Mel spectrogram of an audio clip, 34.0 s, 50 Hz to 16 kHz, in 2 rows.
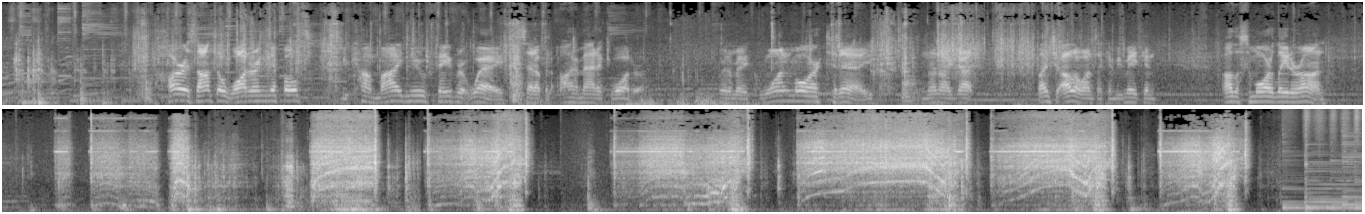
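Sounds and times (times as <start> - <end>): power drill boring through plastic: 9.2 - 15.1, 17.6 - 20.0, 20.6 - 23.7, 24.6 - 32.7.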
